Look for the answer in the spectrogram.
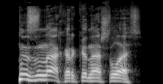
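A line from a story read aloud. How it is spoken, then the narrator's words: Chuckling squire. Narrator (Russian): хохотнул оруженосец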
